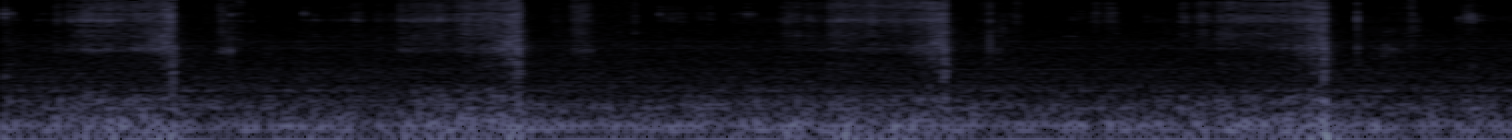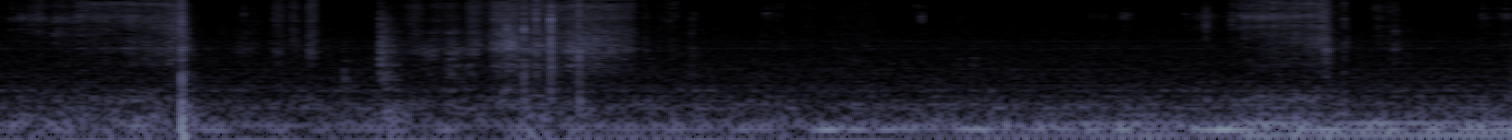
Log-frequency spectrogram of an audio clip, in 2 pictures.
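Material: Soap.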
